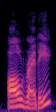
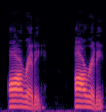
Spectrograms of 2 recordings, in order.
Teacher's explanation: she pronounces it with the L - 'aLready', but know that you can drop the L, it's also okay: 'aready', 'aready', if that's easier for you, if you tend to confuse the Ls and the Rs.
